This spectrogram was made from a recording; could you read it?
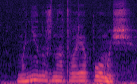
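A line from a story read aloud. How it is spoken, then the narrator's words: Forced out reluctantly. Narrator (Russian): наконец выдавил из себя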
